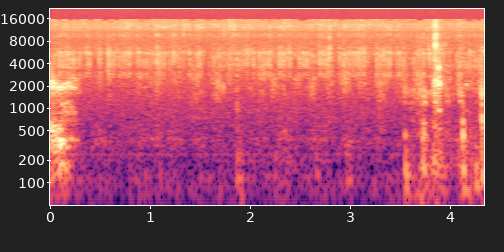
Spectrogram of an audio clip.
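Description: Near silence: quiet room tone, with a few faint soft rustles and clicks near the end.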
